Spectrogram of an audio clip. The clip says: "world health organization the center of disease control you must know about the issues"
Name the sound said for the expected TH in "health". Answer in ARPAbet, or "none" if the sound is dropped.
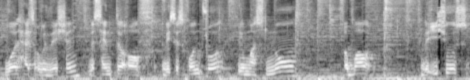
S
